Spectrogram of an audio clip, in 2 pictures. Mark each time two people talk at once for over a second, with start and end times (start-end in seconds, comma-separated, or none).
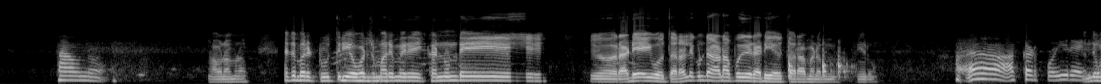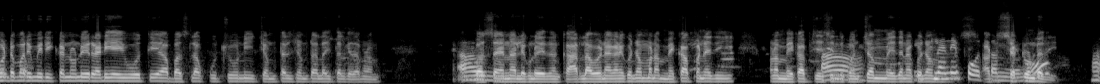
none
